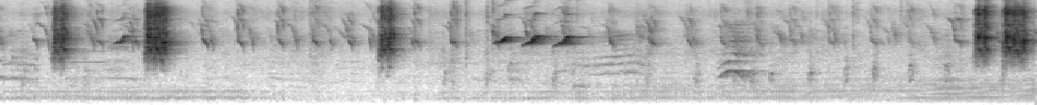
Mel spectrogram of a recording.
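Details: Javan myna in the morning, mixing loud grating squawks with quick whistled notes and low gurgles in a busy, uneven sequence over ten seconds.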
